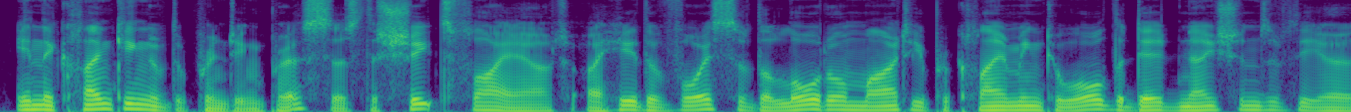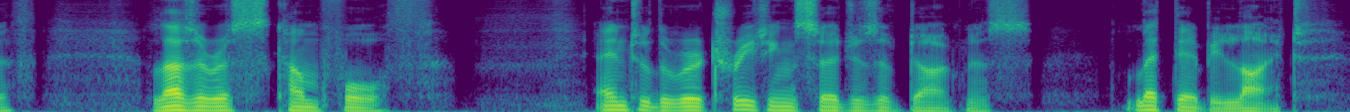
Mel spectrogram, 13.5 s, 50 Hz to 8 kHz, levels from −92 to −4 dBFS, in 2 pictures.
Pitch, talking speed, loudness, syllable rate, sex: 95 Hz, 180 wpm, -22 LUFS, 5.1 syllables/s, male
